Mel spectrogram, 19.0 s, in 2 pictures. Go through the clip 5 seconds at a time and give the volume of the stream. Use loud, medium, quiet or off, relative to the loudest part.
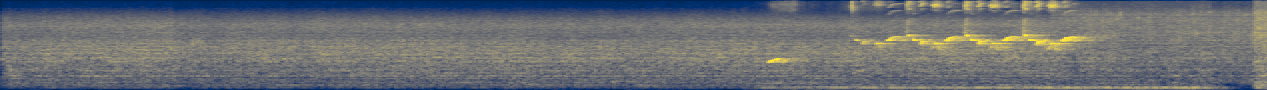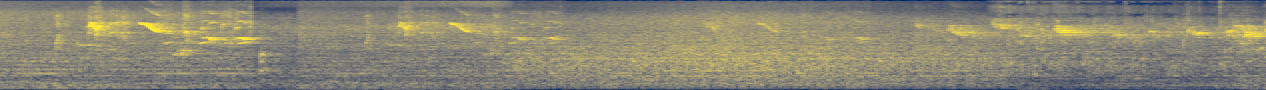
medium, medium, loud, loud.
